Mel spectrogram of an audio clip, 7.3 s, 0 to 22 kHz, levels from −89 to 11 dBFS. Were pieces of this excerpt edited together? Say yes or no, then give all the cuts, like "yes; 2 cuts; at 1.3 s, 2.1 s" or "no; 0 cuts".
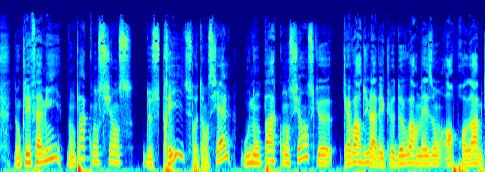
yes; 7 cuts; at 0.9 s, 2.1 s, 2.4 s, 2.9 s, 3.5 s, 5.1 s, 5.5 s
